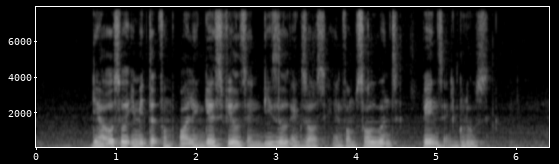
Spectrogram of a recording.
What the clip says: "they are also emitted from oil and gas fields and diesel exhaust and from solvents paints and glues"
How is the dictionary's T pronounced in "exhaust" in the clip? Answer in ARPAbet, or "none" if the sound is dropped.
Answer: none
